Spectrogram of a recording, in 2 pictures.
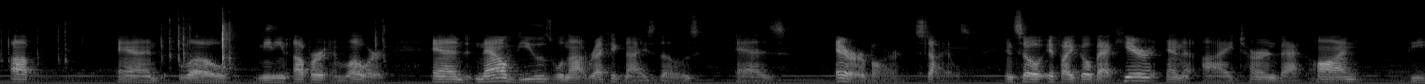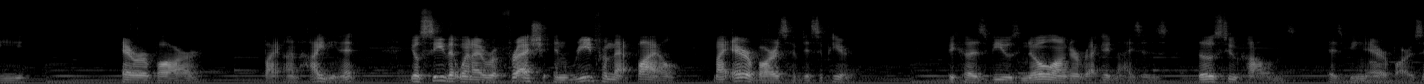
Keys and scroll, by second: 0.0-2.4 typing, 3.9 super+s.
